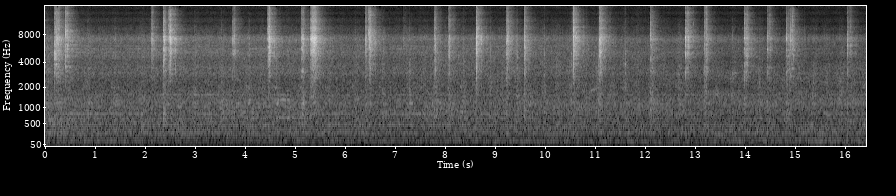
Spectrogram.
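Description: Footsteps clicking on a hard tiled platform, one sharp step roughly every half second to second, over a steady background noise.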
